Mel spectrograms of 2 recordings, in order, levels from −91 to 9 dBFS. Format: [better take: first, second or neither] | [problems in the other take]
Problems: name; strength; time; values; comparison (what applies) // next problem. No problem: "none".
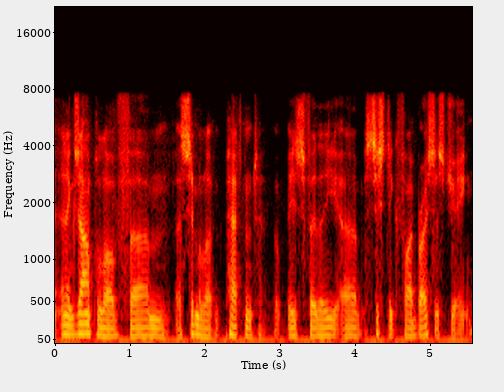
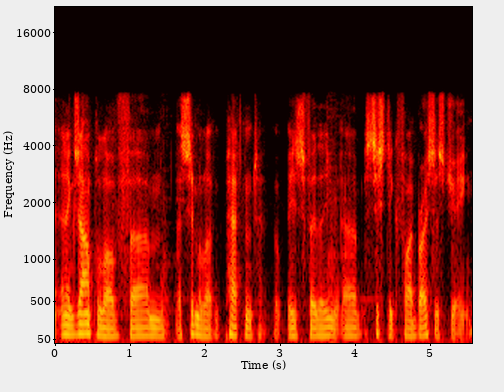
first | noise reduction (neural separator model SepFormer DNS4)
